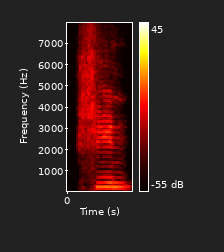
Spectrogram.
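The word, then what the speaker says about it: ش: একটু আগে, আর জিম শিন ইয়া এই 3টি অক্ষরের মাখরাজ হলো জিহবার মাঝখান তার বারবার উপরের তালু, জিহবার মাঝখান এবং তার বারবার উপরের তালুর সাথে লাগিয়ে উচ্চারিত হয় জিম শিন ইয়া।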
